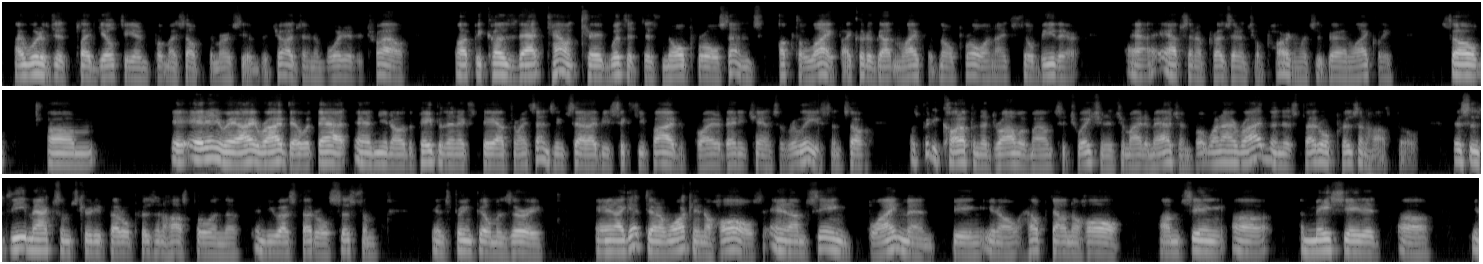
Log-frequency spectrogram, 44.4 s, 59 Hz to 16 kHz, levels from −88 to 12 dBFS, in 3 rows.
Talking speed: 215 wpm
